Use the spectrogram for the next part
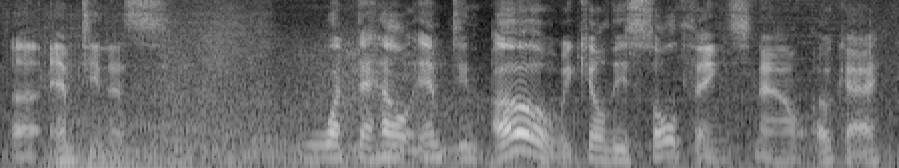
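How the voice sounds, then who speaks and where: Animated, unhurried man commenting over gameplay. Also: a little high, noisy background. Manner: slangy, reactive, joking to himself. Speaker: video game streamer.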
